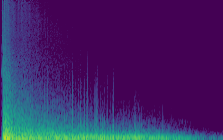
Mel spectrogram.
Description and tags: A short explosion effect made with my mouth close to a microphone.
blowing, boom, explosion, ignition, mouth, noise, rumble, thunder, up, white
